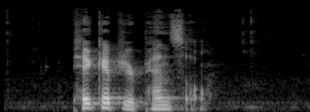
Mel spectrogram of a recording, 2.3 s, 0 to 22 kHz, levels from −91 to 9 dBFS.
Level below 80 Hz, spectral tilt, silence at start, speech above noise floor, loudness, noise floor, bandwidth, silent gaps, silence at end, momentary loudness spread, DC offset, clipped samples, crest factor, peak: -62 dBFS; -5.5 dB/octave; 0.55 s; 44 dB; -21 LUFS; -66 dBFS; 14.5 kHz; none; 0.8 s; 23 LU; under 0.1%; under 0.1%; 22 dB; -2 dBFS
